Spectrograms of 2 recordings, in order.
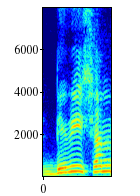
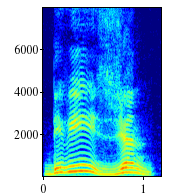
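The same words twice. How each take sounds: First: The -sion ending has a hissing voiceless consonant. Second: The -sion ending has a buzzing voiced zh consonant. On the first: The speaker calls it wrong. "डिवीजन नहीं होता है, बहुत लोग गलती करते हैं।" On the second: The speaker calls it right. "जन बोलोगे।"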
